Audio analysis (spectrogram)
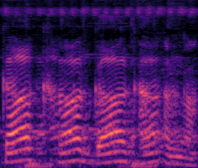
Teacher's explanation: वे व्यंजन जिनके उच्चारण के समय जीभ के पिछले भाग से कोमल ताल का स्पर्श होता है, उन्हें कोमल तालव व्यंजन या कंठ व्यंजन कहते हैं।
